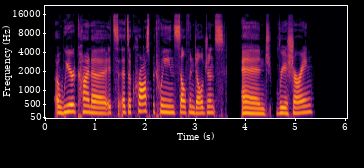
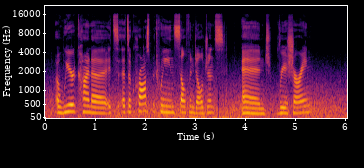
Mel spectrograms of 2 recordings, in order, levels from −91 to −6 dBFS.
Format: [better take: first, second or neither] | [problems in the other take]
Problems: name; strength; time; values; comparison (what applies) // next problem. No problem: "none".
first | wind noise on the microphone; occasional gusts; 15 dB below the speech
